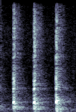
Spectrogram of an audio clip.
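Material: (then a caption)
Glass. Three taps on a flat, rectangular glass stovetop, made so a listener can hear where the stovetop is. Each tap is a short, dull knock with a low body and almost no ring.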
